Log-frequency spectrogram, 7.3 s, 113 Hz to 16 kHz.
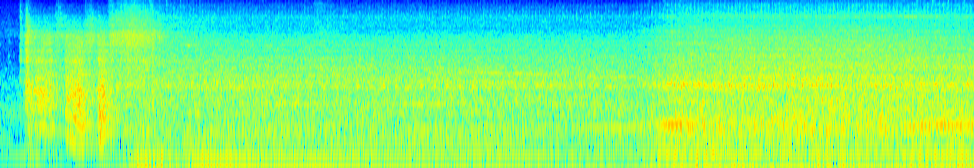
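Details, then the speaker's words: Honda CR with 225,000 miles (360,000 km), after head gasket replacement fixed the problem: cranks and starts at once, settles into a smooth, even idle with steady hum, no knocks or misses; purrs like a kitten. "it's been up and running out for a test drive and it purrs like a kitten the head gasket was the problem"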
